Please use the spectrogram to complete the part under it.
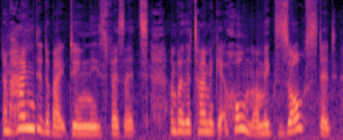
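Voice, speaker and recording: A woman's voice: on the high side, animated, moderate pace, darkish tone, dry recording, close to an everyday voice. Woman acting a harried, guilt-ridden Scottish mum. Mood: anxious, confiding. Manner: confiding, self-reproachful. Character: harried, guilt-ridden mother of a nine-year-old boy. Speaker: actor in an audio drama. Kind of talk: naturalistic audio drama dialogue.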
